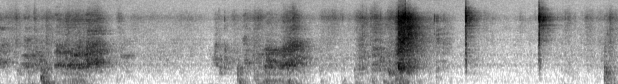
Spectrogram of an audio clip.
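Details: Siberian Husky 雷凪, startled by its own sneezing, runny and stuffy nose, giving a run of short snorting, sneeze-like bursts, then a few sharp clicking snaps toward the end.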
